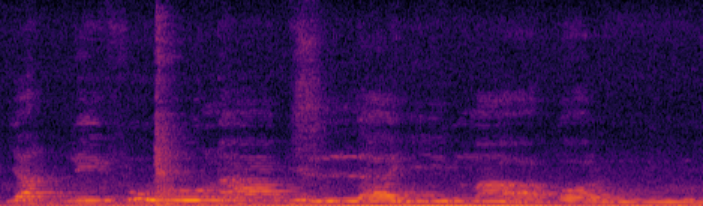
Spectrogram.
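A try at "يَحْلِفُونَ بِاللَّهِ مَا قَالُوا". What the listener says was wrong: Nah, billah panjangkan, qa-nya panjangkan.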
